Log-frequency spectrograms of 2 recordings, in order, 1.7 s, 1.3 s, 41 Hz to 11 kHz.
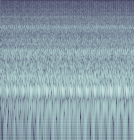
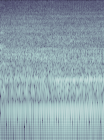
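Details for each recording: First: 2022 Kia Sorento, idle with check light flashing: steady pulsing beat with a recurring stumble, cylinder two already misfiring and a coil unplugged for testing; cylinder misfire. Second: 2022 Kia Sorento engine, after misfire repair (plugs, coils, wiring, injectors checked): smooth, steady idle with even hum, no stumbles or skips; no misfires in data; normal idle after repair.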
